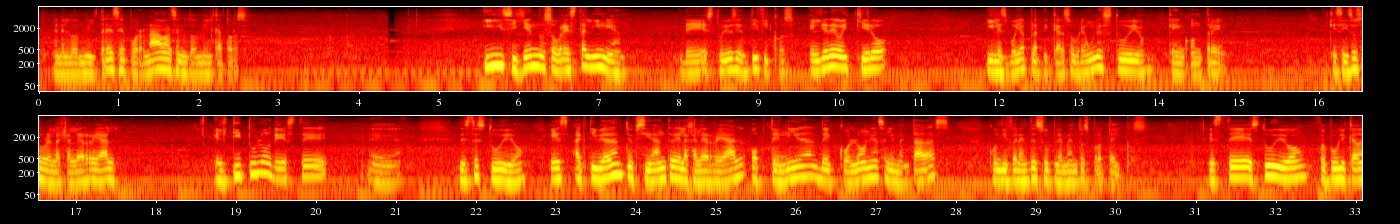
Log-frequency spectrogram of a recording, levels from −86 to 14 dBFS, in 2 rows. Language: Spanish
